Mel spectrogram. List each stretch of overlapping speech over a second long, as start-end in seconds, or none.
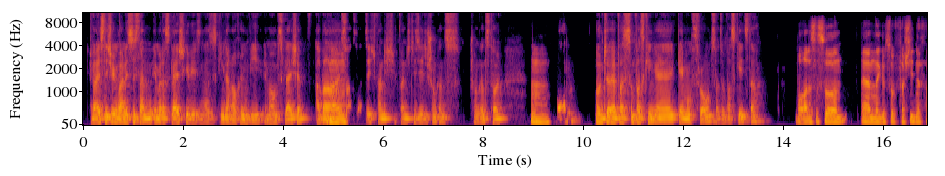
none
